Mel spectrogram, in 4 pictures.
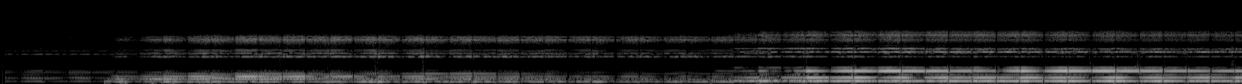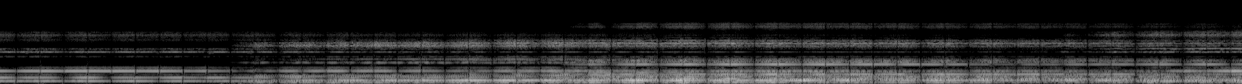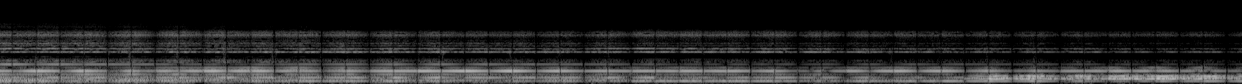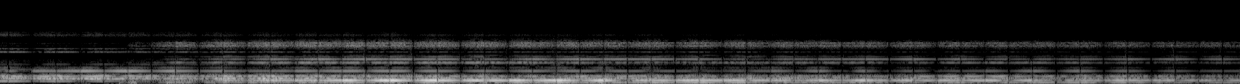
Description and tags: SYnth NoisesAD
A small collection of SYnthetic sounds of varying frequencies. Created with amSynth and several Ladspa, LV2 filters.
Hope you enjoy the sounds. I've tried to reduce the file sizes due to the low bandwidth of the server. I hope the quality doesn't diminish too much. Didn't seem too!
Anyhoo... Enjoy!
Noise, Rhythmic, Synthetic, fictional, weird, machines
